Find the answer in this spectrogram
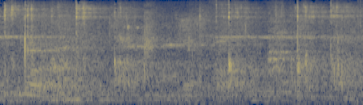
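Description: Table tennis ball clicking off paddles and the table as a rally gets going: a few sharp, irregular clicks over a murmur of voices.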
